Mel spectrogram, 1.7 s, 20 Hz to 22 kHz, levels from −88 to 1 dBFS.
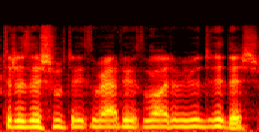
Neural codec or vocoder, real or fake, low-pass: autoencoder, 22.05 kHz, a latent of 192 numbers a frame, VITS, trained on many speakers; fake; 9.9 kHz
